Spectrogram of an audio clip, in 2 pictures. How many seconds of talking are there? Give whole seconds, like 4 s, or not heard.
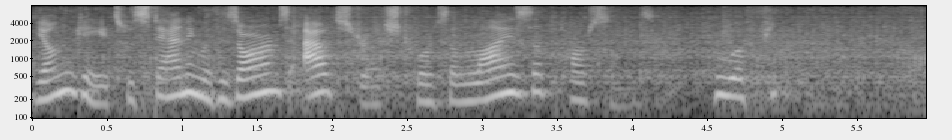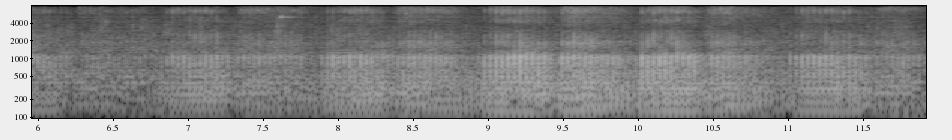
5 s.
